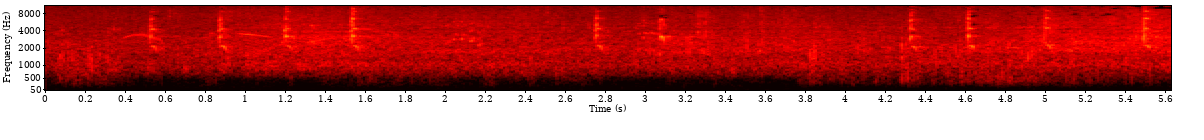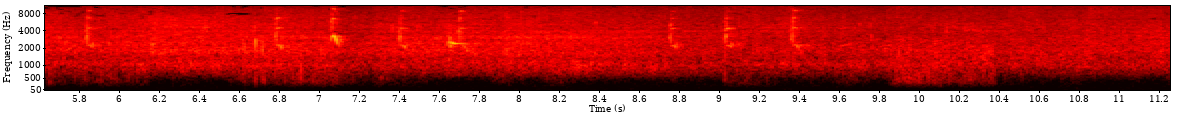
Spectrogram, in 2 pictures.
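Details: Red-necked Phalaropes on Flatey, Iceland, in June 2019 give short, sharp, high chipping notes at an irregular pace, roughly one or two a second, over a steady hiss of wind or water.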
